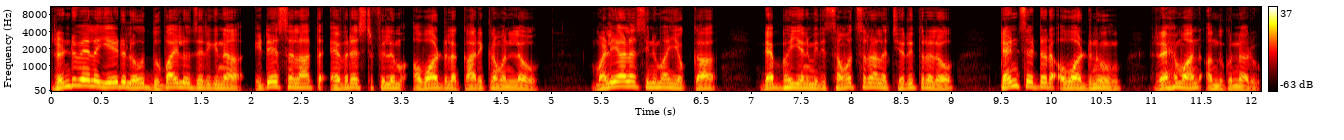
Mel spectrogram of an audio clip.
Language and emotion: Telugu, neutral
